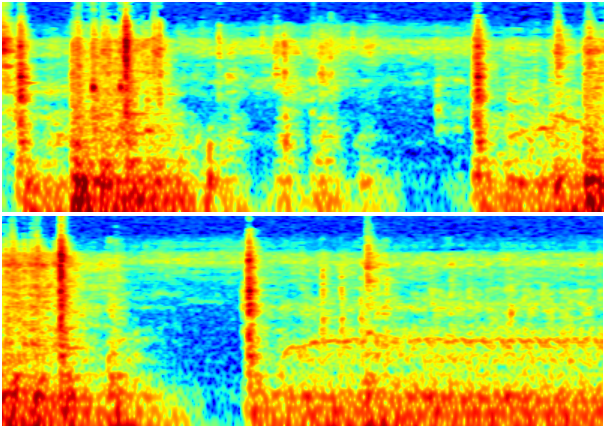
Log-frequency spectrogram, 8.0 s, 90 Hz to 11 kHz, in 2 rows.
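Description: Steyr-Puch air-cooled flat-twin engine of an Invacar Model 70 being cranked three times without catching, the third attempt longest: a reluctant cold start in sub-freezing weather, which the owner puts down partly to thick 30-grade oil.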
